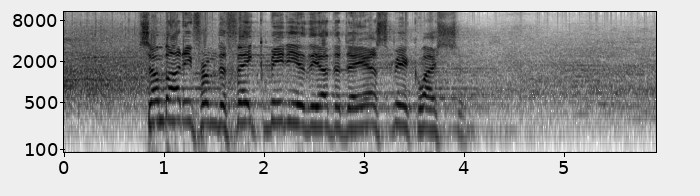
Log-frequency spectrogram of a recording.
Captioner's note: applause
